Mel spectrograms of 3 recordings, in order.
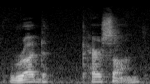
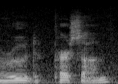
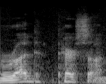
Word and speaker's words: Rud Persson: Witness whose name is Ruud person Vivian warned me not to pronounce his name rude person yeah she has Swedish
